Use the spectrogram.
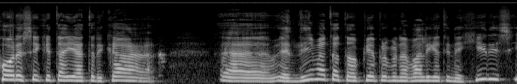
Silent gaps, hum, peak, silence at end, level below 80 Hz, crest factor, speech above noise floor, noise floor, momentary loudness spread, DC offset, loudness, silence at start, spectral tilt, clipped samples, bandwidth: none; none; -6 dBFS; 0 s; -62 dBFS; 14 dB; 27 dB; -47 dBFS; 6 LU; under 0.1%; -21 LUFS; 0 s; -6.5 dB/octave; under 0.1%; over 20 kHz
